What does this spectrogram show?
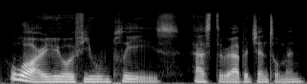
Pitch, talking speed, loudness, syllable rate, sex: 125 Hz, 195 wpm, -18 LUFS, 6.0 syllables/s, male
